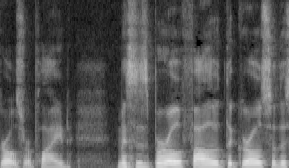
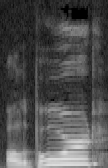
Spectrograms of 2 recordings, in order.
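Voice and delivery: high, loud call, a little less force; 12 semitones higher, 5 dB louder, slower than usual. A narrator's reading. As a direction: call it again down the line. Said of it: "He kept calling".

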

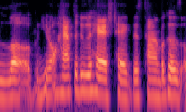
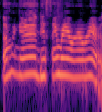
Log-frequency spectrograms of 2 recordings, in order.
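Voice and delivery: imitating a gushing customer, higher; a light, higher mock gasp of disbelief; mock amazement; 12 semitones higher, 4 dB quieter than usual. Customers seeing the bling, mock amazed gush. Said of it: "they're like".

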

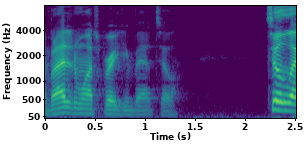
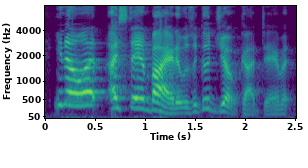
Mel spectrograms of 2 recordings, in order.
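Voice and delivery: defiant; 7 semitones higher, 10 dB louder than usual. Real, not acted.

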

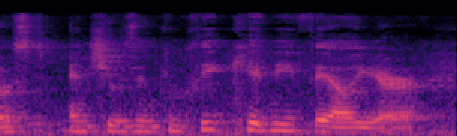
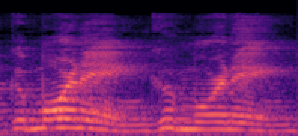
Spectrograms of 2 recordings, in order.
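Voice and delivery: ordinary talk, nothing marked

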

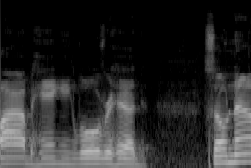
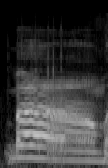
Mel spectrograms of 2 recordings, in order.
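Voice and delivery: excited shout; 8 semitones higher than usual. Acted. Child calls out in story.

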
